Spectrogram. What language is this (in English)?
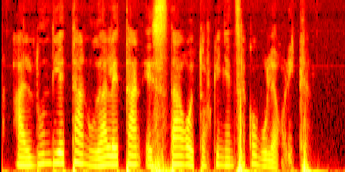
Basque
